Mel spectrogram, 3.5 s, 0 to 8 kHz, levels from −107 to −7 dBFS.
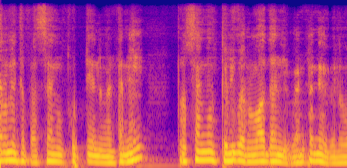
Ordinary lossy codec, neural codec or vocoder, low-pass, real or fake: none; codec, 32 kHz, 1.9 kbps, SNAC; 7.2 kHz; fake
